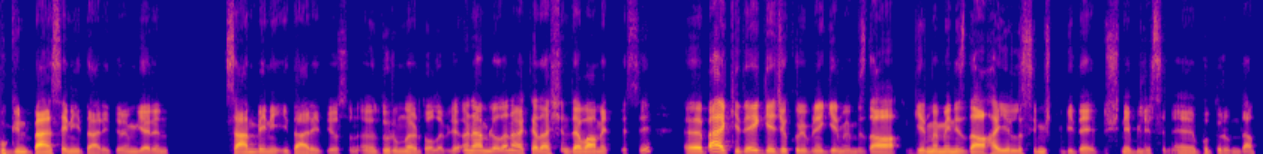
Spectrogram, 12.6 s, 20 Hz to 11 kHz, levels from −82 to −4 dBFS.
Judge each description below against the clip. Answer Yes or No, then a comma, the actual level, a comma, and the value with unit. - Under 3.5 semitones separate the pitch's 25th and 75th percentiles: Yes, average, 2.7 semitones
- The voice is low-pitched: Yes, low, 105 Hz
